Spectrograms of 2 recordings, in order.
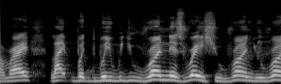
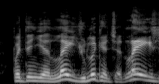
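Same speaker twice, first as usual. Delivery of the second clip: ordinary talk, nothing marked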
